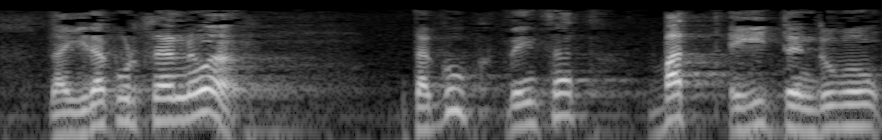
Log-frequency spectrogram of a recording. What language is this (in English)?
Basque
